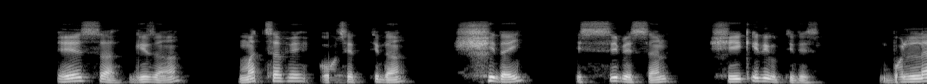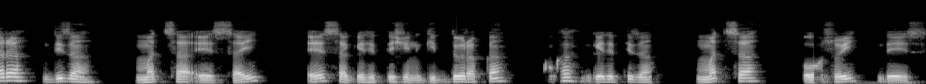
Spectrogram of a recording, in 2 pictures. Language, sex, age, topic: Gamo, male, 25-35, agriculture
